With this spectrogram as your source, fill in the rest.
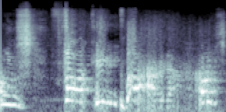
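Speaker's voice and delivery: mock furious yelling. Acting mad on request after being told to get mad: acted angry shout. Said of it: "get mad right now".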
